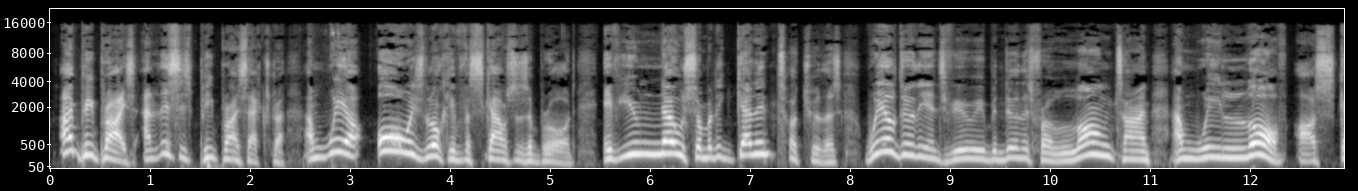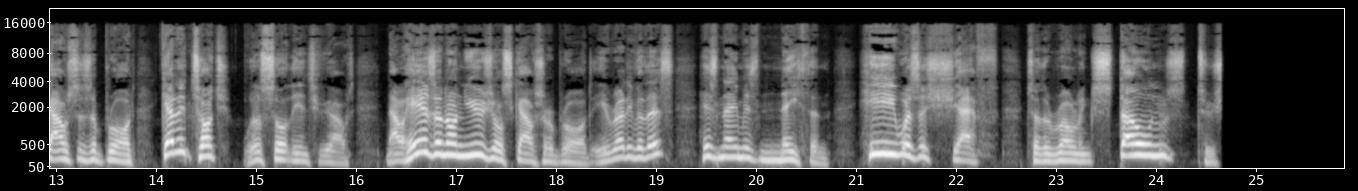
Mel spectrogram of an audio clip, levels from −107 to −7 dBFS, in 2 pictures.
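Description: At 24.65 s the speech stops mid-sound: a cut-off end, where the final buffers never reached playback. Unlike a fade or natural ending, it drops straight to digital silence without decay.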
